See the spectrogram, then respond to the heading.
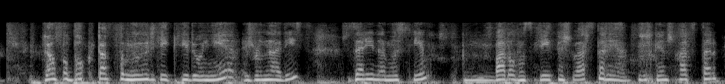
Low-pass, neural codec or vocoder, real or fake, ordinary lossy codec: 7.2 kHz; codec, 16 kHz, 1.1 kbps, Voila-Tokenizer; fake; none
